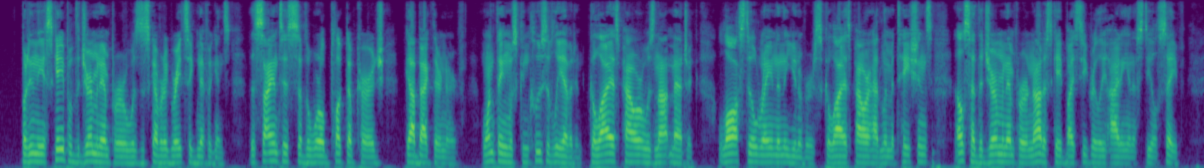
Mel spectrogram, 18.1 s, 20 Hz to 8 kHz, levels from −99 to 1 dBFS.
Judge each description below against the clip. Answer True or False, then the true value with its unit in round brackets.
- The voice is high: False (125 Hz)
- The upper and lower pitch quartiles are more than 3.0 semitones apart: False (2.6 semitones)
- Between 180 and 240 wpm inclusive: True (195 wpm)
